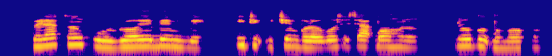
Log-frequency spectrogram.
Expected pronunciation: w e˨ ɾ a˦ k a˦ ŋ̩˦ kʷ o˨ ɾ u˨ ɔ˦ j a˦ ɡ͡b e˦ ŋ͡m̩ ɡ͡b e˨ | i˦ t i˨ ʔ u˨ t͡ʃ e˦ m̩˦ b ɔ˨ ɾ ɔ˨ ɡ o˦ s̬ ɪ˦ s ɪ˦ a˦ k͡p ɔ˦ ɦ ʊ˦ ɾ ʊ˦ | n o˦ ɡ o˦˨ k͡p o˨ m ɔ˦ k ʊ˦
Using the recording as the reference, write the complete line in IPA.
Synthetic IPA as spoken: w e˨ ɾ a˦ k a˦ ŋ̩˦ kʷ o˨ ɾ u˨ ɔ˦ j e˦ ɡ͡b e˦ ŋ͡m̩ ɡ͡b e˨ | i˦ d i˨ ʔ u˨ t͡ʃ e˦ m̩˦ b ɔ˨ ɾ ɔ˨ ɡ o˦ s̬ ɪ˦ s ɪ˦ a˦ k͡p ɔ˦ ɦ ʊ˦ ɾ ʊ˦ | n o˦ ɡ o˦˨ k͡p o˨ m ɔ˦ k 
